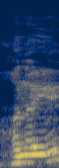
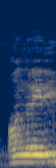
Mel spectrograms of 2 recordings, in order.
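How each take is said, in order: First: हनरेरी with an audible h in front; wrong sounded h. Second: ऑनरेरी beginning on an open o; silent h. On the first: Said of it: "हनरेरी नहीं बोलते हैं". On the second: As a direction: start ऑनरेरी on the vowel, no h. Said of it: "ऑनरेरी बोलते हैं". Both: Shown as a demonstration.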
